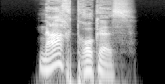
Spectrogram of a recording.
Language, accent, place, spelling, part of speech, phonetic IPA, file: German, Germany, Berlin, Nachdruckes, noun, [ˈnaːxˌdʁʊkəs], De-Nachdruckes.ogg
- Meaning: genitive singular of Nachdruck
